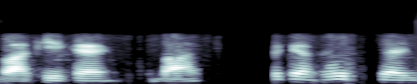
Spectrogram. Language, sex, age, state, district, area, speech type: Marathi, male, 30-45, Maharashtra, Raigad, rural, conversation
